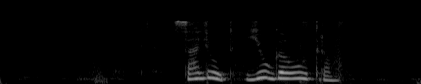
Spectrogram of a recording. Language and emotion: Russian, positive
